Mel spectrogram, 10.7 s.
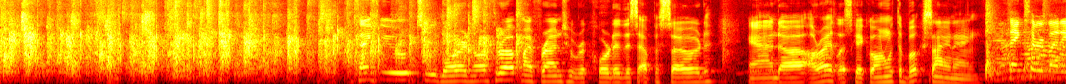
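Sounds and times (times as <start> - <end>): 
audience applause: 0.0 - 5.4
speech: 3.6 - 10.6.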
